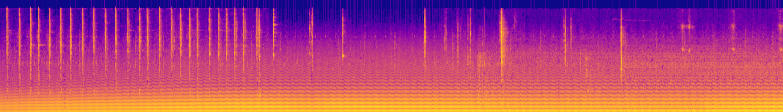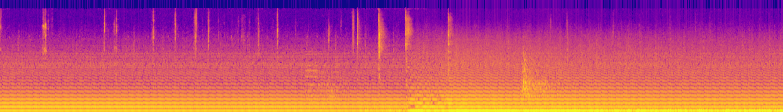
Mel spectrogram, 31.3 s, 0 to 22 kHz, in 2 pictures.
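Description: Tube amplifier humming and buzzing as it is powered up and turned to overdrive: the buzz rises in pitch over the first few seconds, then holds steady over a deep mains hum. Sharp clicks come quickly at first and thin out, and the hum grows louder about 24 seconds in as the guitar's volume knob is turned up.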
